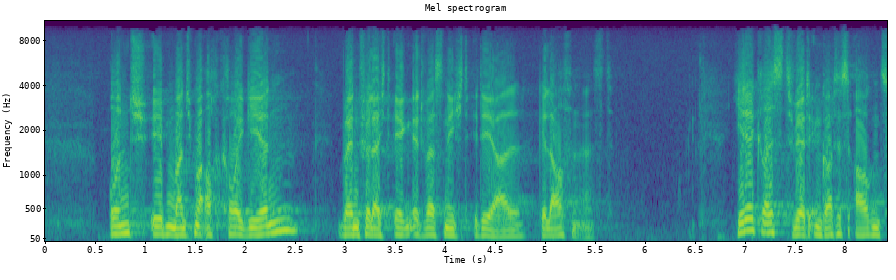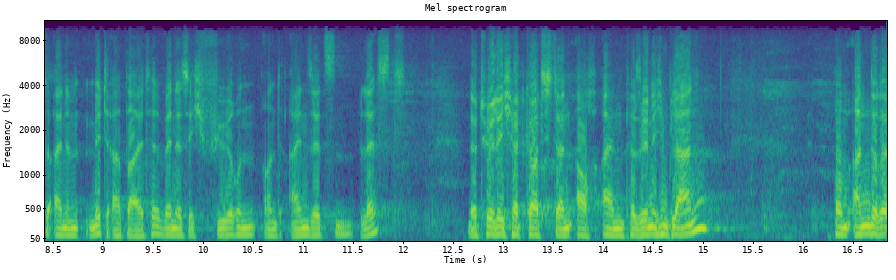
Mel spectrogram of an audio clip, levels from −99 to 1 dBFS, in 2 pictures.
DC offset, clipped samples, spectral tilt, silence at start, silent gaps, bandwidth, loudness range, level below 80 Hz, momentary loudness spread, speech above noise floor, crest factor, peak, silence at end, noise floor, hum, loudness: under 0.1%; under 0.1%; -5.5 dB/octave; 0.65 s; none; 9.8 kHz; 4 LU; -44 dBFS; 12 LU; 35 dB; 16 dB; 0 dBFS; 0 s; -51 dBFS; none; -16 LUFS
